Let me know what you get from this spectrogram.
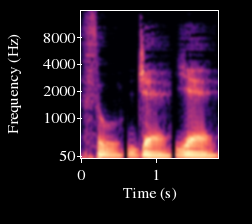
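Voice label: "thujeye", concatenated syllables; Affixing experiment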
